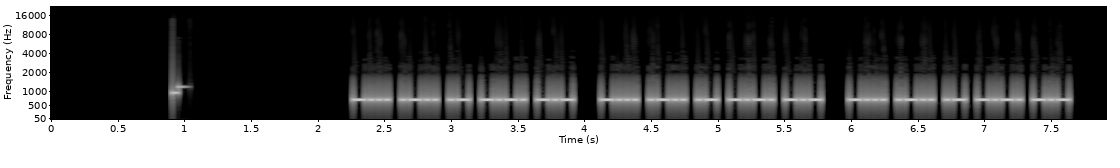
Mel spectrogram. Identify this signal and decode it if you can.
Morse code, heard as a keyed tone, about 40 wpm, 700 Hz. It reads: BLACK BLACK BLACK
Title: Top 500 Words Repeated 40wpm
